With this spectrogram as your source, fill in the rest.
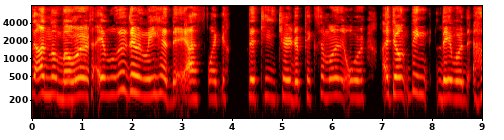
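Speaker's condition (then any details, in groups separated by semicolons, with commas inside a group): Cerebral palsy; speaks differently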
